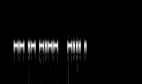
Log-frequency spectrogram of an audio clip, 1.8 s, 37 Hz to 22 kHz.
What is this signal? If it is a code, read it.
Morse code, heard as a keyed tone, about 66 wpm, 690 Hz. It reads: MAY BE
